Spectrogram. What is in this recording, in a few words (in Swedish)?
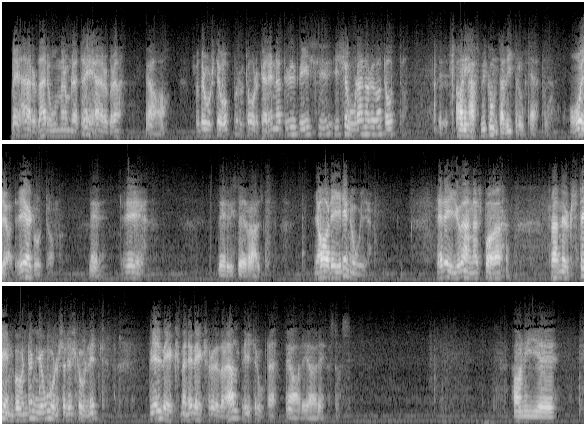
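Långlöt Småland, dialekter; Folkminnen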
